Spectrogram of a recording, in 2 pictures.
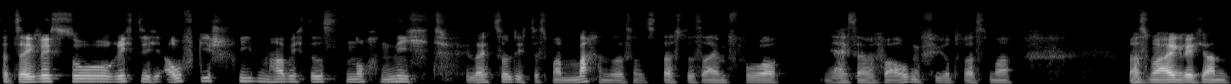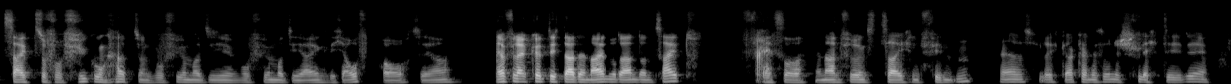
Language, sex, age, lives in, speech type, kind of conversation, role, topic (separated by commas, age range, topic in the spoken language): German, male, 35-39, Germany, conversation, advice, user, Wie kann ich Arbeit, Erholung und soziale Zeit ausgewogen einteilen?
